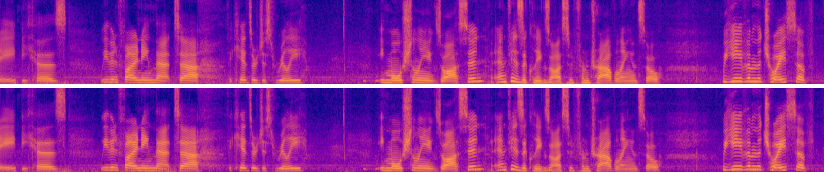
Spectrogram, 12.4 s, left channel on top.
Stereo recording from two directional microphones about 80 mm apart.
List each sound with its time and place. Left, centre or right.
0.0 s speech: centre
5.6 s speech: centre
6.8 s speech: left
10.8 s speech: left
